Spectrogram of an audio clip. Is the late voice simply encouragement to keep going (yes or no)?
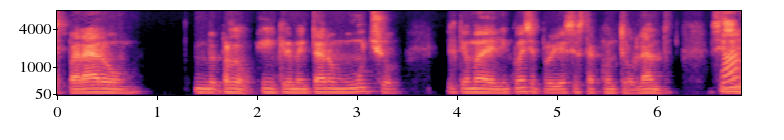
yes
